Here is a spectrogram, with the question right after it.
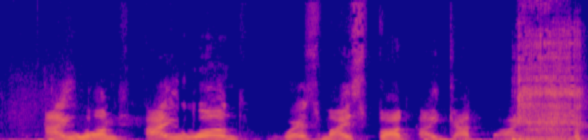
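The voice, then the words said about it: Imitates another person's voice. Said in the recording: “That's a very good impression”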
